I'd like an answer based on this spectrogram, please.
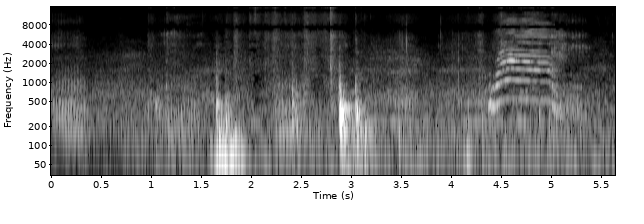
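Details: Fluffy white house cat demanding breakfast from its owner: knocks and rustling first, then one drawn-out meow that bends up and falls away near the end.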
